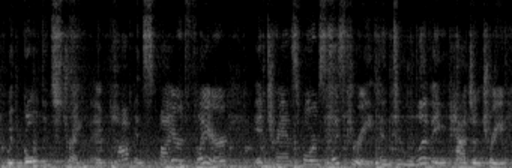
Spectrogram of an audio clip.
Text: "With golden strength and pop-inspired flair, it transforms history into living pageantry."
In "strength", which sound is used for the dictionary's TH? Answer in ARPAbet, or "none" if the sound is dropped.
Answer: TH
